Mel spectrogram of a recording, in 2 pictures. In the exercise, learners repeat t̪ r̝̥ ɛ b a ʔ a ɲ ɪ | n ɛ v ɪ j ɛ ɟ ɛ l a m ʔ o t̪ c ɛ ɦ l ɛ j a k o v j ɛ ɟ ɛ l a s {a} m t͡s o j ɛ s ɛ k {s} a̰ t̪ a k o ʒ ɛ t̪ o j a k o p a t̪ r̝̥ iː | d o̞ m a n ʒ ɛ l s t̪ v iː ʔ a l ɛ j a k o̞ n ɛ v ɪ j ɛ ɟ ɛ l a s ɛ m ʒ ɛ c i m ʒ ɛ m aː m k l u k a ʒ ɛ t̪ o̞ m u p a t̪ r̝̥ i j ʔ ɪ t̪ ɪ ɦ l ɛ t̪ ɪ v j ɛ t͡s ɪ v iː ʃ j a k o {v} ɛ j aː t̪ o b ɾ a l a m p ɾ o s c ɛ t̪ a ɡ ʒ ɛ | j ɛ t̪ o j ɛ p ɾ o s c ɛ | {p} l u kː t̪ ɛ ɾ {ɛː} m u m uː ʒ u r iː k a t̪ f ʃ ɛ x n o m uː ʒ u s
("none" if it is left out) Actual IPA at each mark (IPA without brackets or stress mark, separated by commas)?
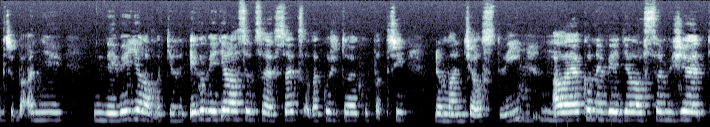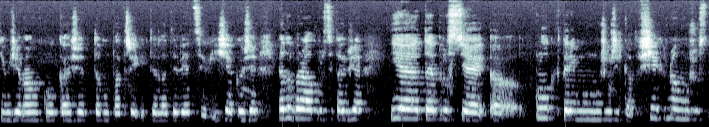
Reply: ɛ, s, ʒ, k, iː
